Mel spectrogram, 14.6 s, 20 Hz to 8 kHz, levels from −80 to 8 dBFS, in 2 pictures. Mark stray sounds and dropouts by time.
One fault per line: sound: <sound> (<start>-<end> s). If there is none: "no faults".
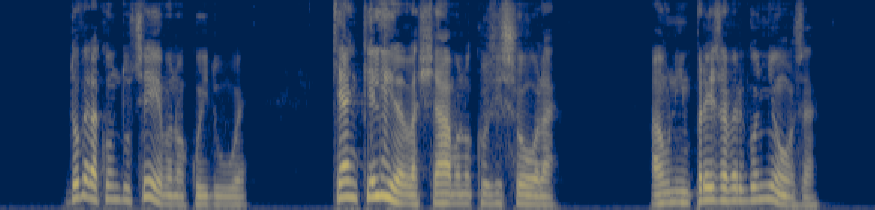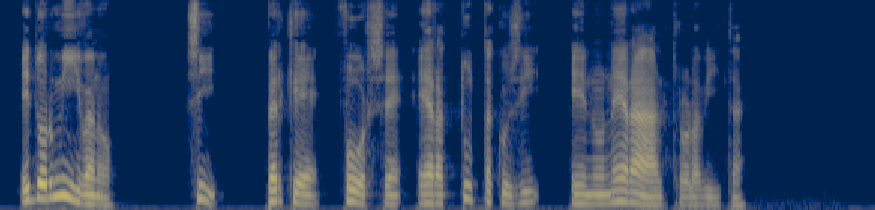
no faults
